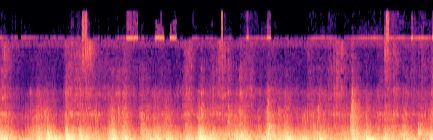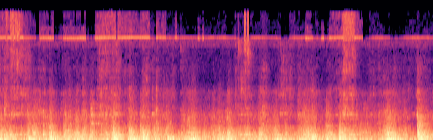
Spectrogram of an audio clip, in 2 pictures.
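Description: A washer-dryer clatters and clacks about once a second, a loose rhythmic knocking that repeats throughout the run.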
